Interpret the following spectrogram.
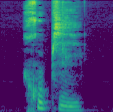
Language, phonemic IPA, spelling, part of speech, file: French, /ʁu.pi/, roupie, noun, LL-Q150 (fra)-roupie.wav
- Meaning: 1. rupee (monetary currency) 2. snot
